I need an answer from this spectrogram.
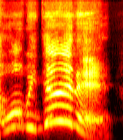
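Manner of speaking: high-pitched, incredulous question; mock bewilderment. Pulled onto the dance floor by a stranger, high mock bewilderment. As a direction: squeak it out as if baffled.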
